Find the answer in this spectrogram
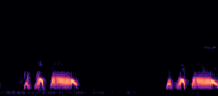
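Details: Repeated loud cooing of a spotted dove, used to lure wild doves. Two identical phrases, each of two short rising notes and a long even rolling coo, are separated by about two seconds of silence.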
